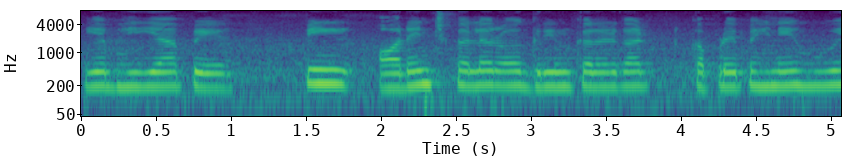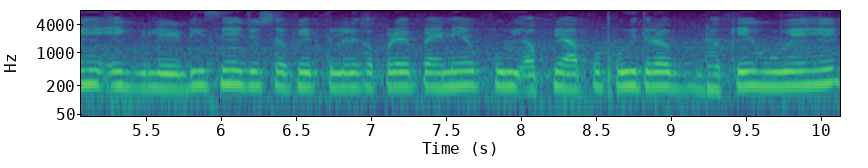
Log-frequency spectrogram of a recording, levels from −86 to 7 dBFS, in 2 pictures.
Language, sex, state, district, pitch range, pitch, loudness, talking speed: Hindi, female, Uttar Pradesh, Deoria, 195-205 Hz, 195 Hz, -23 LUFS, 170 wpm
